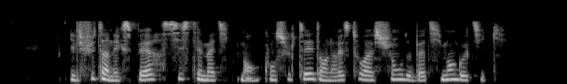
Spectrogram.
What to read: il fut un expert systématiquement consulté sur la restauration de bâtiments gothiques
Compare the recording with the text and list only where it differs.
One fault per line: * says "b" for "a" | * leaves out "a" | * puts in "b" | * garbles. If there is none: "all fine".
* says "dans" for "sur"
